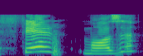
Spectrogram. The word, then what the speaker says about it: fermosa: A palavra é fermosa, fermosa ou fermosá. Forçando assim, a gente percebe que a sílaba tônica é esse mó aqui.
